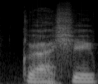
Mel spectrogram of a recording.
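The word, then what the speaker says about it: Klaasje: Clash A. Clash A pala yung pronunciation.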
